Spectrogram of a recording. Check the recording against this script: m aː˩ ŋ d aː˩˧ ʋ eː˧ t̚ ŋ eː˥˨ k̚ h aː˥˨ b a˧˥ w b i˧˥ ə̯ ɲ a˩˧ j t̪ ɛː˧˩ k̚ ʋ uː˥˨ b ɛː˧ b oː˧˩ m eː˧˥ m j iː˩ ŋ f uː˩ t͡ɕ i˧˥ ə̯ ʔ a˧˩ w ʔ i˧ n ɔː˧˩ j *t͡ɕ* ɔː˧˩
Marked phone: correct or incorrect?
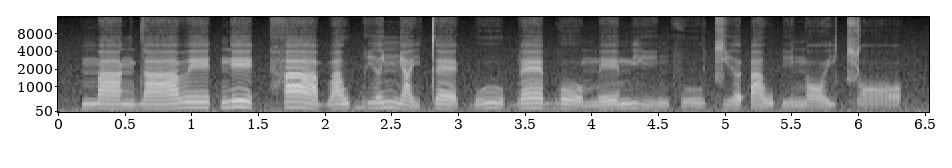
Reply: correct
